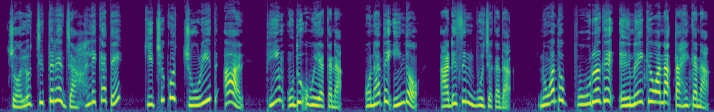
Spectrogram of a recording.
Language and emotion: Santali, disgusted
